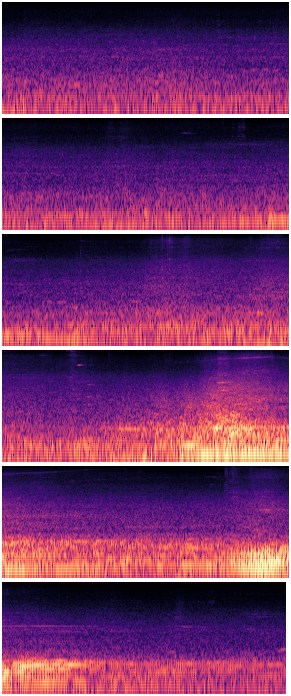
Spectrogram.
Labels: Does a bus door open?
no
